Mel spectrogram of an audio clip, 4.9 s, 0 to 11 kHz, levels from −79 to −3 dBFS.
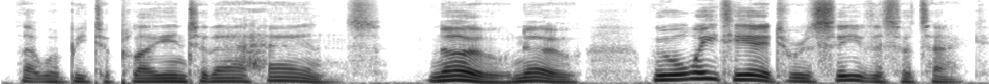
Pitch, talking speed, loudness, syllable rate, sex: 135 Hz, 220 wpm, -17 LUFS, 5.5 syllables/s, male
